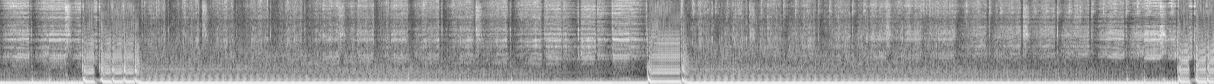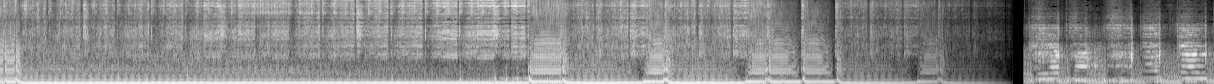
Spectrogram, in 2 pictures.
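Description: Electronic music played very loud through a large automotive sound wall of stacked speakers and horn tweeters, dominated by a deep, continuous bass. The bass drops out briefly about every seven seconds, and the music fades out over the last few seconds.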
